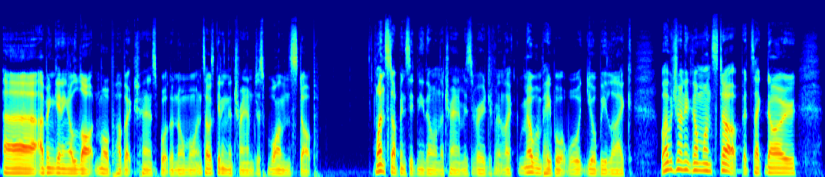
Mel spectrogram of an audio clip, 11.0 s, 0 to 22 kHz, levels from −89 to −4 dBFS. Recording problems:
uneven, jittery; strongly; from 1.5 to 10 s

